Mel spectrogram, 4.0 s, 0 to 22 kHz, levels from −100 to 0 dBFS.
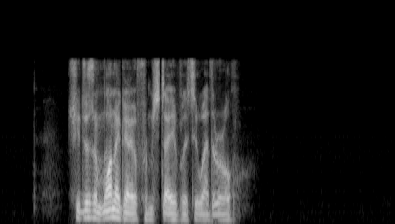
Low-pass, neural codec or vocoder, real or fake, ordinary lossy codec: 7.2 kHz; codec, 24 kHz, 3 kbps, HILCodec; fake; none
